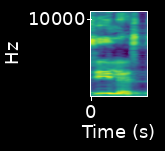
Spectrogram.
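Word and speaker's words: jealous: कि एग्जांपल देखते हैं यहां पे जेलस जेलस में इ ए को हम ए प्रोनाउंस कर रहे हैं यहां पे देखिए जे का हो जाएगा ज और इ ए का हो जाएगा अ अ एल का हो जाएगा ल ओ का होगा अ और ओ यू का यहां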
